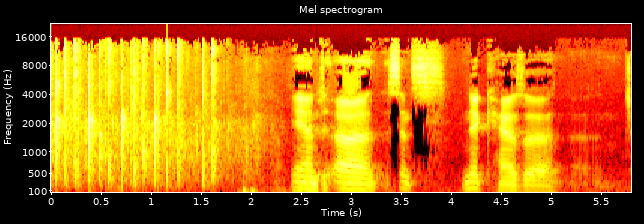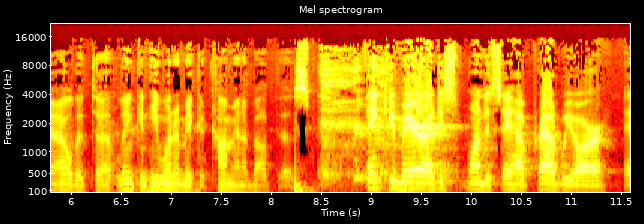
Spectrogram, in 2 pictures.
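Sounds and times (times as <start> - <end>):
civic meeting audience applauding a new city commissioner: 0.0 - 2.3
speech: 2.4 - 5.2, 5.8 - 11.5.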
